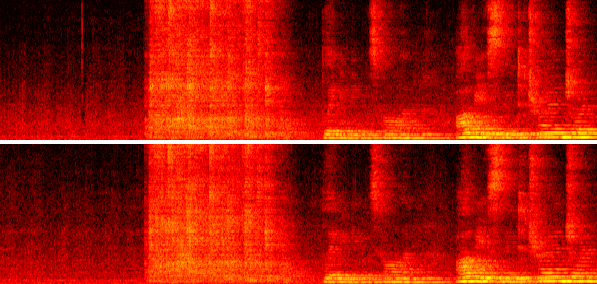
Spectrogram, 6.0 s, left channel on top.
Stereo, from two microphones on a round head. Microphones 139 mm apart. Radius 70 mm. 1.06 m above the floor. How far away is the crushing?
About 1.3 m.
